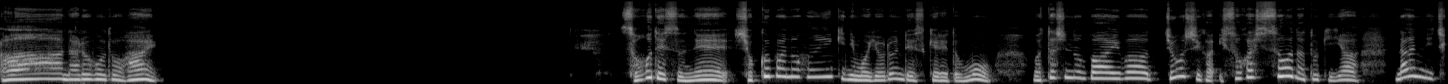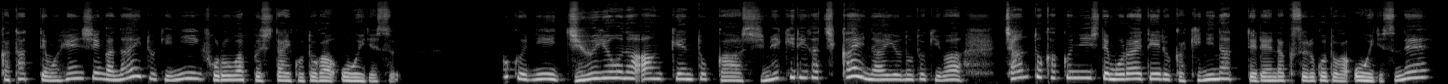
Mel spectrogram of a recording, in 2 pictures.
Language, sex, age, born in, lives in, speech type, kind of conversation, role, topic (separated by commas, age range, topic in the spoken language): Japanese, female, 55-59, Japan, United States, read, expert-assistant, asker, 上司に意見を伝えるにはどうすれば効果的ですか？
